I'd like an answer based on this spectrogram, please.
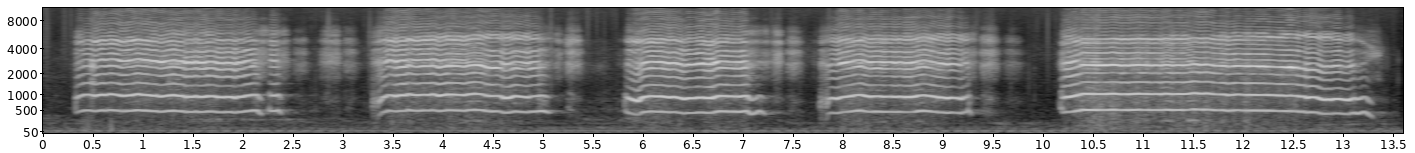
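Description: Five sustained, high-pitched infant cries with a wavering, sputtering quality like a car failing to start: a tremulous cry during recovery from kwashiorkor.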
